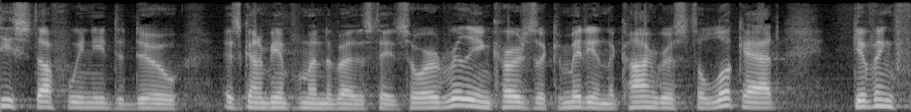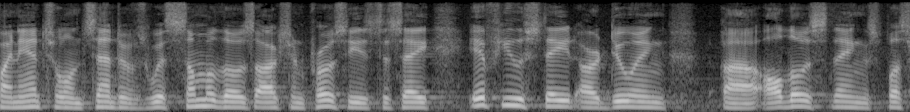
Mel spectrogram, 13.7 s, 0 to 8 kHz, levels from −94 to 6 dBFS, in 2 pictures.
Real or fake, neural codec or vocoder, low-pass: real; none; 7.2 kHz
